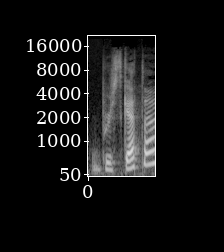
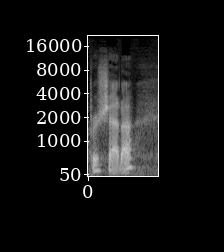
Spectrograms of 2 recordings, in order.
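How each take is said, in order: First: The word is said with Italian pronunciation. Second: The word is said with English pronunciation. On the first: The speaker calls it right. "because that's how you really say it. I learned in Italy" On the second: The speaker calls it wrong. "not bruschetta"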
